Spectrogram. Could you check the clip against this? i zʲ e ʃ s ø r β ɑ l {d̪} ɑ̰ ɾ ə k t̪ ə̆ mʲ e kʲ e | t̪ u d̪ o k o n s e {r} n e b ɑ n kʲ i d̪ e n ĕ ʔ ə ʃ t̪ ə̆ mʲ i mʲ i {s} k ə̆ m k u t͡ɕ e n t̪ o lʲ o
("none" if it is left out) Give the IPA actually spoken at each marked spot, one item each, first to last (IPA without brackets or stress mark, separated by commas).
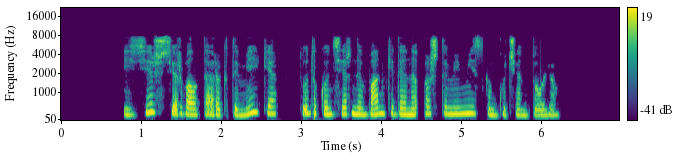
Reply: t̪, r, s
